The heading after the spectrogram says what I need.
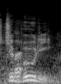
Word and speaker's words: Djibouti: million people in this booty what are you talking about the Internet is just I don't think that's how you pronounce it it's Djibouti I gotta look up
